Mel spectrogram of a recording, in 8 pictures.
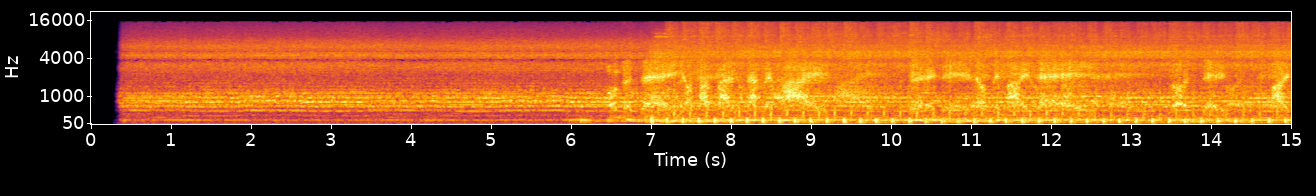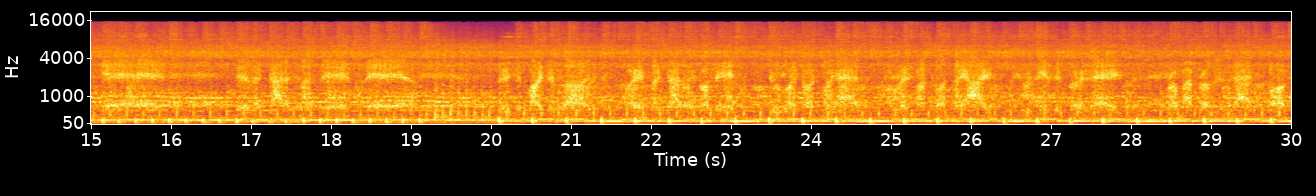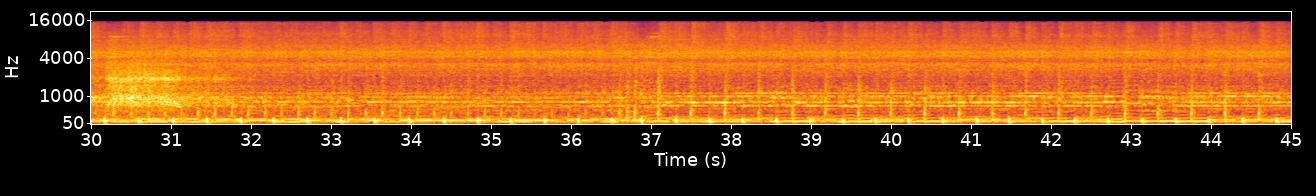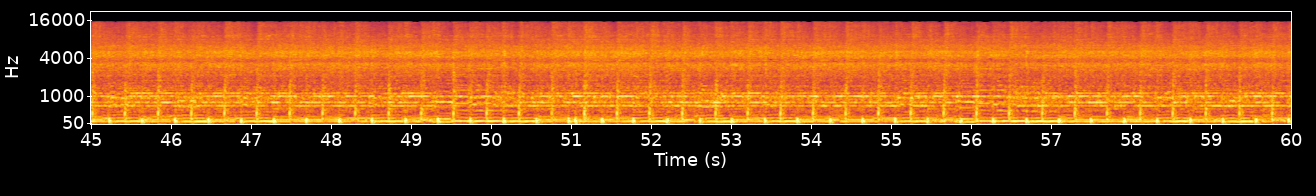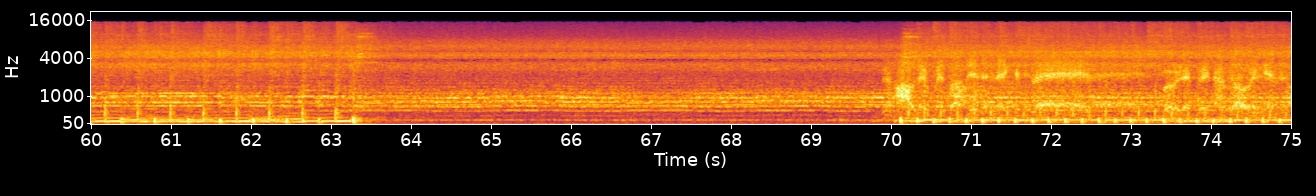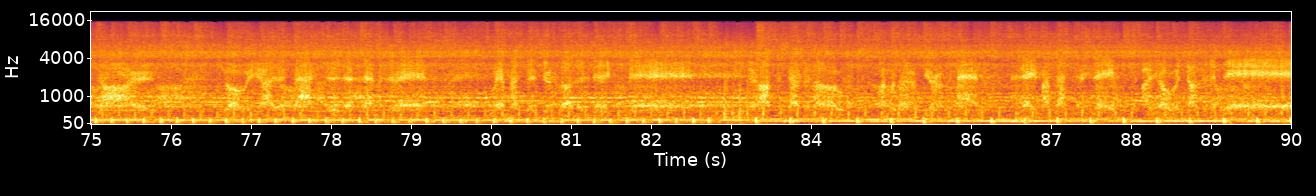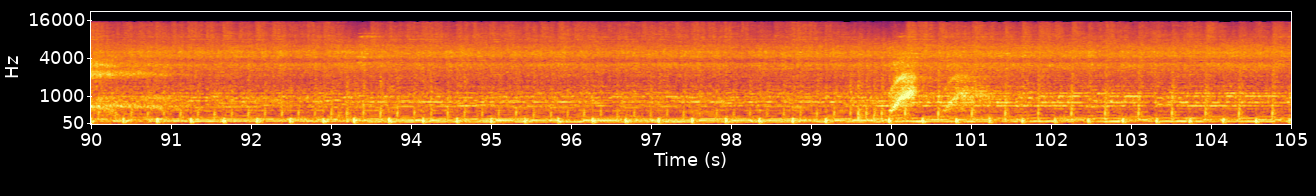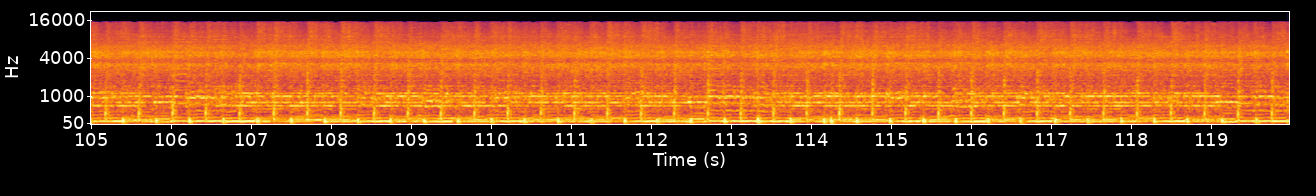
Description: بلک متال
black metal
